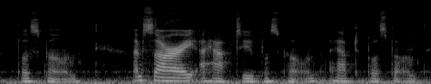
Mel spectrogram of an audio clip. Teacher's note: In American English, you want O's in both. You just want to be shorter on the first one than the second one because the second one is stressed. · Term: second syllable stress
